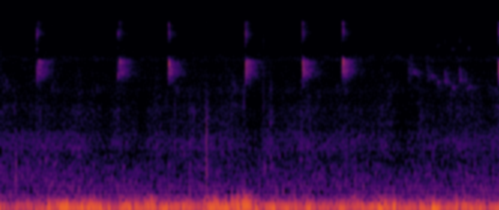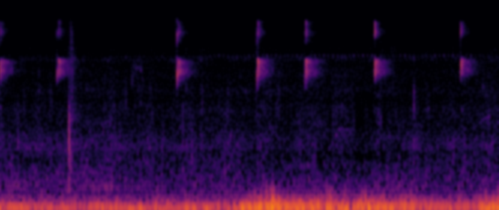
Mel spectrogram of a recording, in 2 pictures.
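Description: A small bird calling over and over with short, very high chirps that drop in pitch, about one or two a second, over a low outdoor rumble that swells about ten seconds in.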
